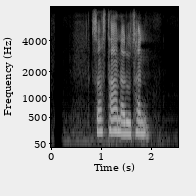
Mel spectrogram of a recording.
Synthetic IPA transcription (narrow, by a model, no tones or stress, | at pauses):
sʌ̃st̪ʰanɦʌɾut͡sʰʌn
